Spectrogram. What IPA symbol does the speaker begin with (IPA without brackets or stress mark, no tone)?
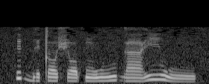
ɪ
